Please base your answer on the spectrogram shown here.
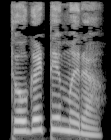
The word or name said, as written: ತೊಗಟೆಮರ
